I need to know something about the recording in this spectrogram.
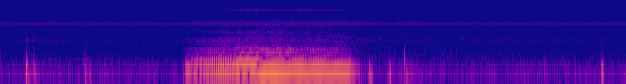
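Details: Labrador having a loud afternoon nap: one long, loud, rumbling snore with quiet breathing before and after and a steady background hum; snoring.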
